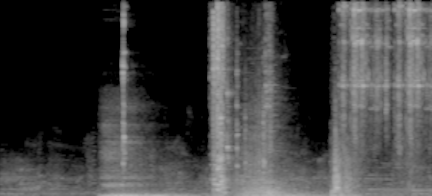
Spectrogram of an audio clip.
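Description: Game menu sounds chime and whoosh.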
